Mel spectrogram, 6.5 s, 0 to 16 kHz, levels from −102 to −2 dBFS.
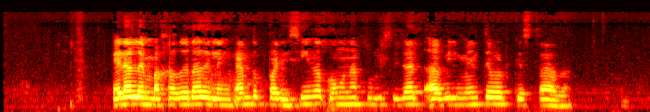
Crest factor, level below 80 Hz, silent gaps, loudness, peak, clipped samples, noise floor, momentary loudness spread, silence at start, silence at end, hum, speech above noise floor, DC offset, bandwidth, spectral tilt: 20 dB; -64 dBFS; none; -24 LUFS; -6 dBFS; under 0.1%; -64 dBFS; 13 LU; 1.15 s; 0.8 s; none; 41 dB; under 0.1%; 11 kHz; -6.5 dB/octave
